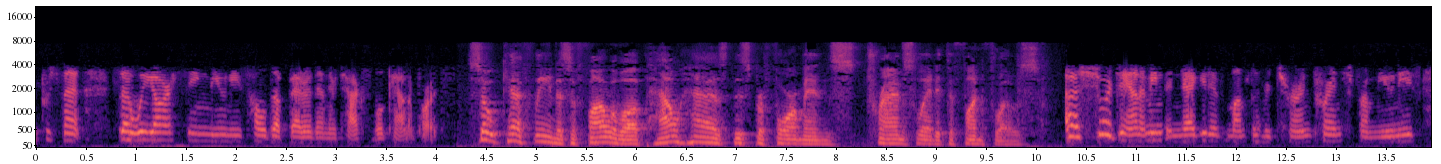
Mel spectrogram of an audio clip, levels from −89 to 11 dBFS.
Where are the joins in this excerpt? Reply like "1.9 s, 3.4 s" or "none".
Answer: 11.2 s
